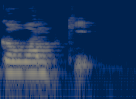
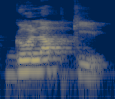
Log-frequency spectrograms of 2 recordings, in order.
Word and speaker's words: Gołąbki: sind Gołąbki. – Klar. – Mein Mann sagt immer Golapki, weil es so geschrieben wird, wird halt anders ausgesprochen.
